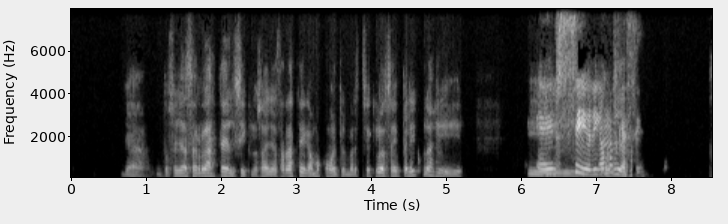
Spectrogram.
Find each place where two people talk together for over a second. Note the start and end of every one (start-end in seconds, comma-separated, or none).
6.2-7.4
